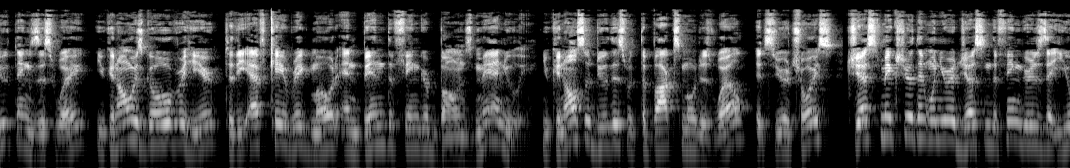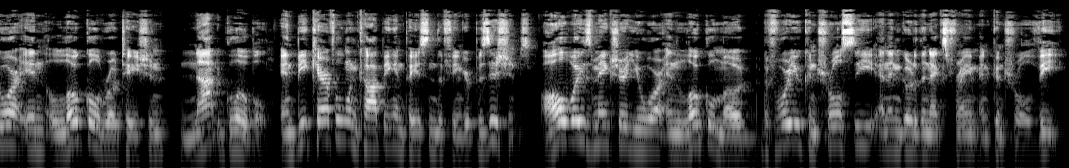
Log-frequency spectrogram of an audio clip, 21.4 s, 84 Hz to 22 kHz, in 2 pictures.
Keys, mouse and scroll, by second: 0.3 alt+z, 0.4-1.1 alt+drag, 2.2 alt+click, 3.1 click, 3.3 e, 3.4-4.0 drag, 4.2 ctrl+z, 4.3-4.7 drag, 5.8 click, 6.8 e, 7.4-9.0 drag, 9.6 ctrl+z, 10.3 click, 12.1 click, 12.5 click, 13.9 click, 14.1 click, 17.7 click, 18.8 ctrl+c, 19.0 drag, 19.3 alt+right click, 19.5 alt+middle click, 19.6 alt+right click, 19.6 alt+click, 19.7 alt+right click, 19.9 alt+click, 20.4 ctrl+v.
